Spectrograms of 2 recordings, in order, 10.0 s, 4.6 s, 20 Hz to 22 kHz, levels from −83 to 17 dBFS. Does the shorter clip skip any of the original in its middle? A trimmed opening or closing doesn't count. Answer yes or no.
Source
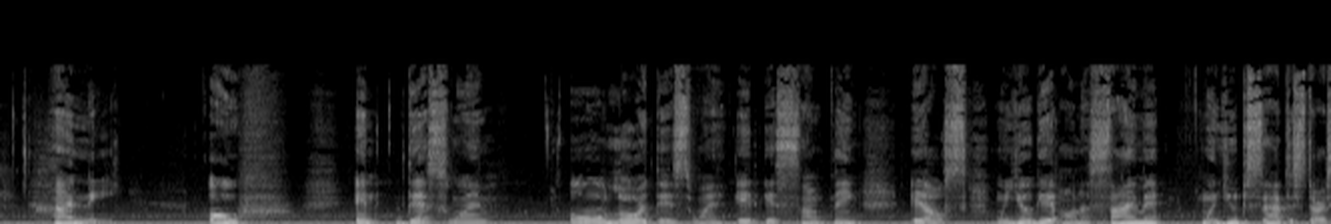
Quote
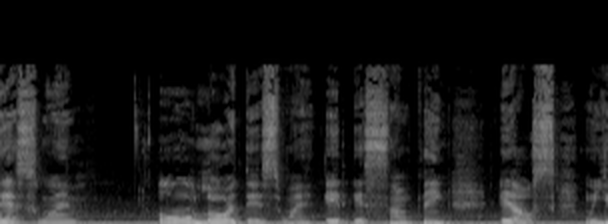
no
